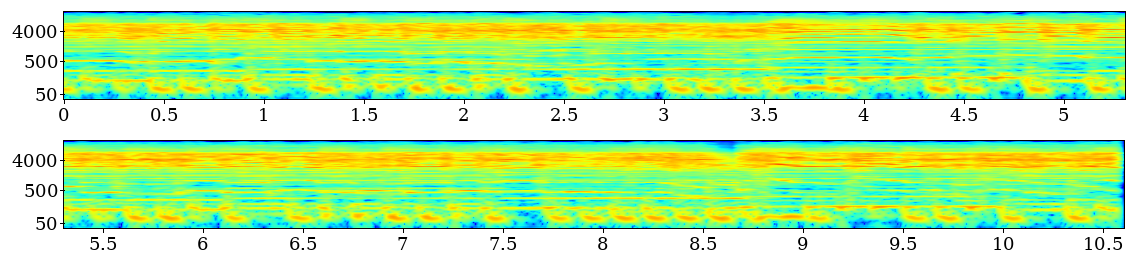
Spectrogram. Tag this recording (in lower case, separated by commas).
electric guitar, guitar, musical instrument, plucked string instrument, music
